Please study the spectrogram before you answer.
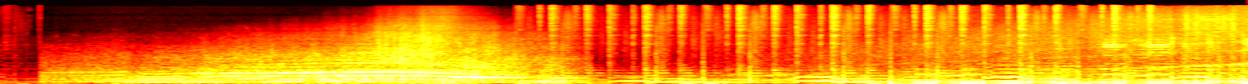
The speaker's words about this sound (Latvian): Kā tas izklausīsies kopā start finiš taisnē? Es domāju, ka tas varētu būt iespaidīgi, jo, kā jau teicu, ierakstīt tikai vienu mašīnu un vienu mašīnas skaņu, un to arī jums atskaņošu tūlīt pat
